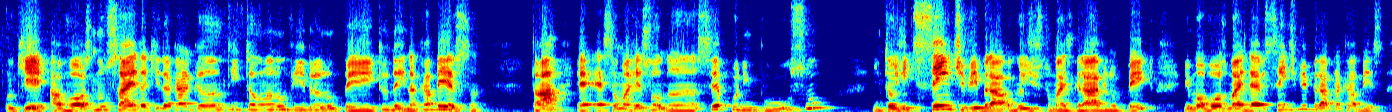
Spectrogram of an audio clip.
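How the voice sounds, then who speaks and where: A man's voice: fairly high pitch, animated, normal speed. A man with a Brazilian Portuguese accent teaching a voice lesson, explaining patiently, often checking in with his listener, and demonstrating vocal registers. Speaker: singing teacher. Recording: distant mic, dull muffled sound.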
